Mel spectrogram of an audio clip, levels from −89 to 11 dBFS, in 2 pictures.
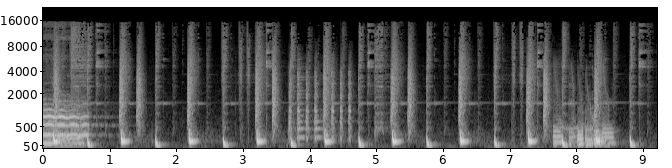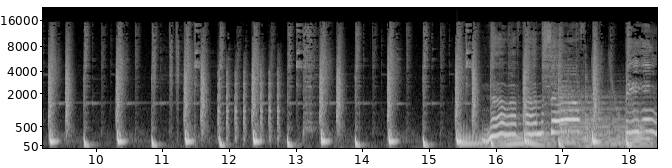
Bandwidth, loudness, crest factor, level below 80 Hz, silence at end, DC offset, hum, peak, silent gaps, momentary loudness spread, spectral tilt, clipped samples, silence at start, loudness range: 15.5 kHz; -18 LUFS; 18 dB; -30 dBFS; 0 s; under 0.1%; none; 0 dBFS; none; 11 LU; -5 dB/octave; under 0.1%; 0 s; 6 LU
